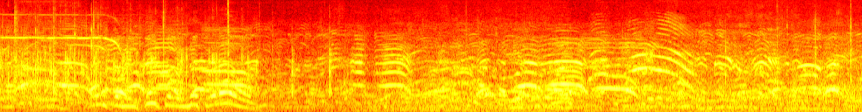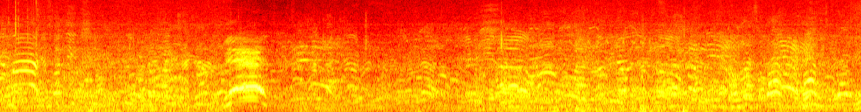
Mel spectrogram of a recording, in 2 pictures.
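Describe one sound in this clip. Rugby players shout to each other outdoors on an open field.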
